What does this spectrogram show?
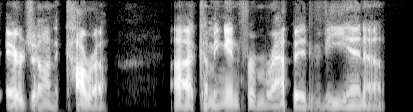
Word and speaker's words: Ercan Kara: And the pronunciation that Orlando has given us, thank you, Orlando City, for putting this in your press release, Ercan Kara. Ercan Kara.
